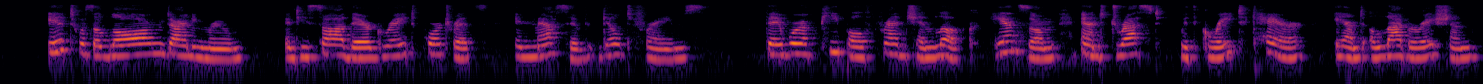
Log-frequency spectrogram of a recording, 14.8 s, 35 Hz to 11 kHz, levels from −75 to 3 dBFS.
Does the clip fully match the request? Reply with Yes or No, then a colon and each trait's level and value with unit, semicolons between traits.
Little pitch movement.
No: average, 4.1 semitones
